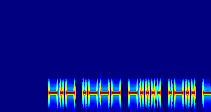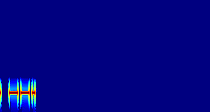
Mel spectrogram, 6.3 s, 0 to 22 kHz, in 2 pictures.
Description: Morse code, heard as a keyed tone, about 28 wpm, 700 Hz. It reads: KJ6LTG
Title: USA Call Signs - 6 Characters - Repeated 2x - 28wpm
